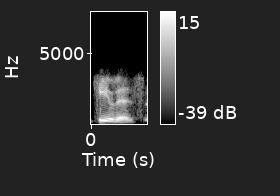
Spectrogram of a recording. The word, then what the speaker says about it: Kives: And I'm like, Michael Kievitz, K-I-V-E-S. He's from CAA. That's his name. And Kievitz is how you pronounce it.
